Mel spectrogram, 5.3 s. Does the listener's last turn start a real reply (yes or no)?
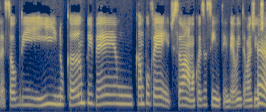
yes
